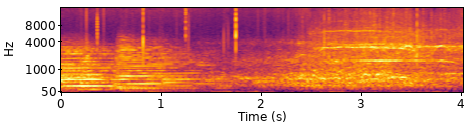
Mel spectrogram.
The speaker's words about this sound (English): I'm off in my armored car to watch the president light up the world.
